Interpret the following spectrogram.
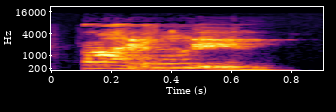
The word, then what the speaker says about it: Roni: Is it Roni? Am I saying it right? Ronnie. You're muted there, Roni. Just turn on your button, please. Okay, there you go. Good. Nice to meet you. I'm Ronnie.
